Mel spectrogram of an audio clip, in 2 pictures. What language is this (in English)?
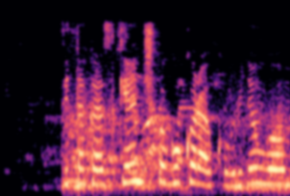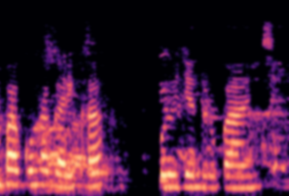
Kinyarwanda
